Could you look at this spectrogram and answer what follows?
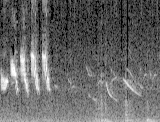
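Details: Double-collared seedeater singing in southern Brazil as spring weather warms, from a registered amateur breeder's bird: four loud rapid descending whistled notes, then quieter faint whistles and soft knocks.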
